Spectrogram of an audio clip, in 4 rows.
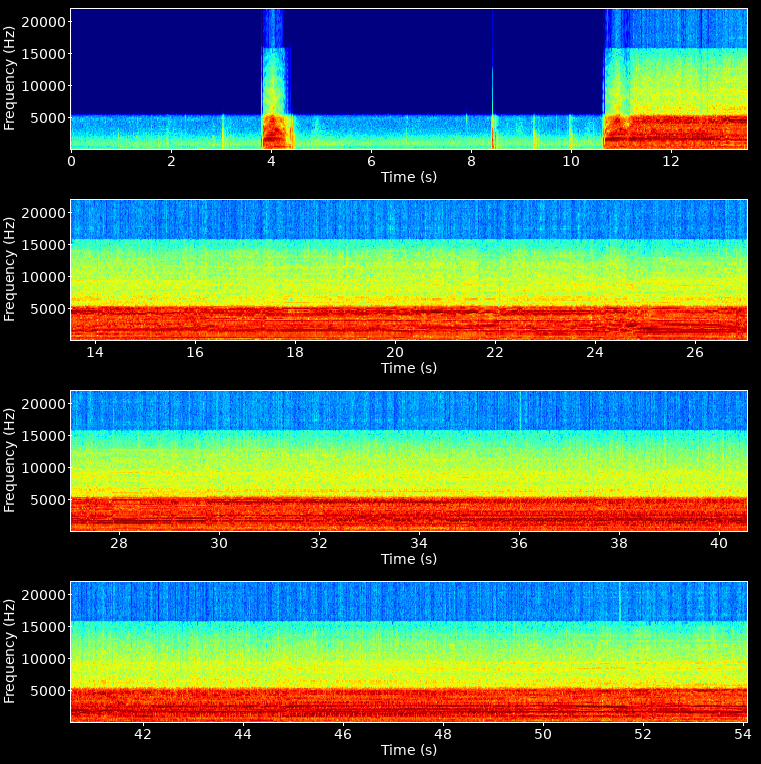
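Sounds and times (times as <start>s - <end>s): model aircraft engine buzzing: 3.8s - 4.6s, 10.0s - 54.0s.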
